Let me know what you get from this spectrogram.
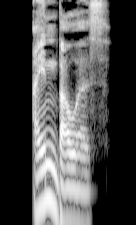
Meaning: genitive singular of Einbau
- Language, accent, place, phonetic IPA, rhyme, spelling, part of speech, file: German, Germany, Berlin, [ˈaɪ̯nˌbaʊ̯əs], -aɪ̯nbaʊ̯əs, Einbaues, noun, De-Einbaues.ogg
